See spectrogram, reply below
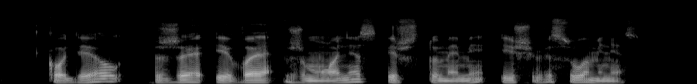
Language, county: Lithuanian, Alytus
